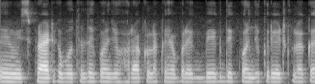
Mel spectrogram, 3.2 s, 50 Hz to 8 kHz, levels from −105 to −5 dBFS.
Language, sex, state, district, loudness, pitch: Hindi, male, Haryana, Rohtak, -23 LUFS, 145 Hz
